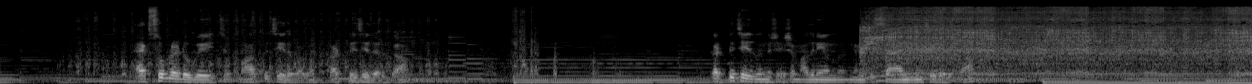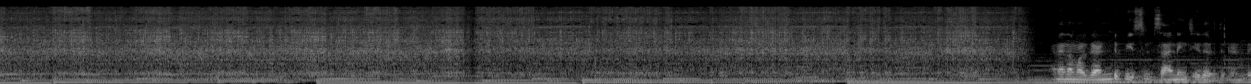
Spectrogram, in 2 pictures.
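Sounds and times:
power tool cutting shell: 8.6s - 22.9s
background music with bass notes: 10.6s - 25.0s.

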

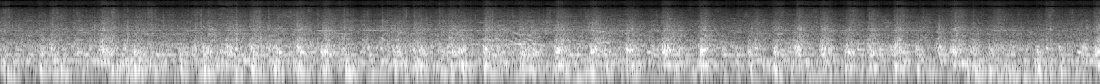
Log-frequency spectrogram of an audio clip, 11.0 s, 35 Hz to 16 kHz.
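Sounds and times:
large crowd talking: 0.0s - 11.0s.

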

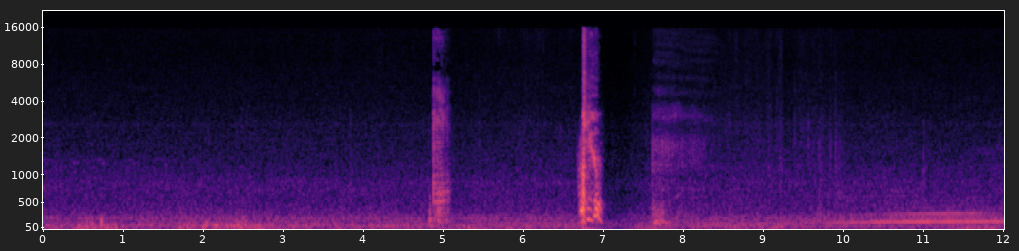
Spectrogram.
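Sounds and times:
person coughing: 4.8s - 5.1s, 6.7s - 8.4s.

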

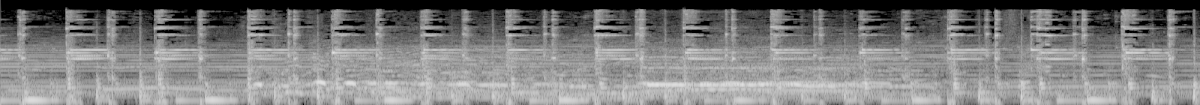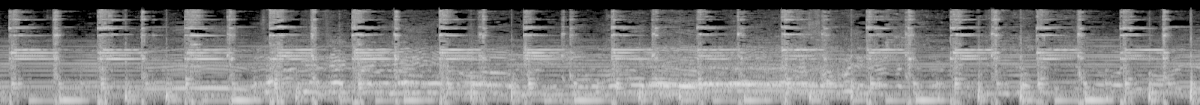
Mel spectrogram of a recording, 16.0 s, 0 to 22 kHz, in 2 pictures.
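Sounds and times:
drum and percussion beat: 0.0s - 16.0s
wavering melodic line: 1.1s - 16.0s.

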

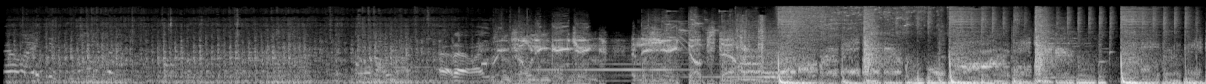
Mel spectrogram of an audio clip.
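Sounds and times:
tractor diesel engine rumbling: 0.0s - 12.0s
person speaking: 4.8s - 7.8s.

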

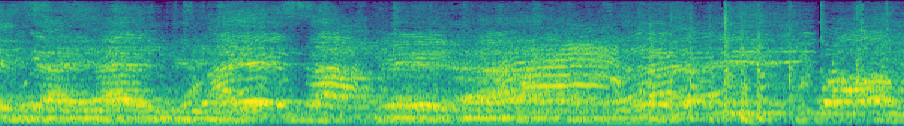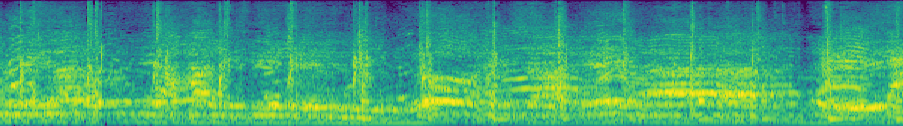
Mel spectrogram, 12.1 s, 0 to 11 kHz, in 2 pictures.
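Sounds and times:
men chanting together: 0.0s - 12.0s
hand clapping: 5.2s - 11.7s.

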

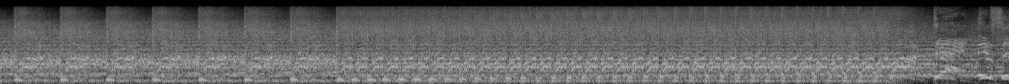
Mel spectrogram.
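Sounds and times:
buzzy repeating synth: 1.1s - 10.0s.

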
